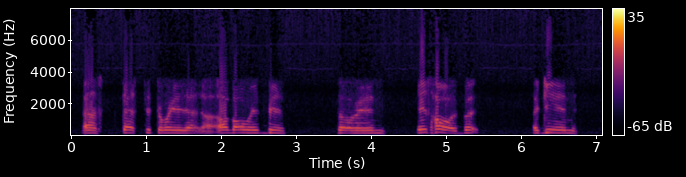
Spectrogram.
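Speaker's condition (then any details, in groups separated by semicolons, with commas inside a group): Cerebral palsy; affects movement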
